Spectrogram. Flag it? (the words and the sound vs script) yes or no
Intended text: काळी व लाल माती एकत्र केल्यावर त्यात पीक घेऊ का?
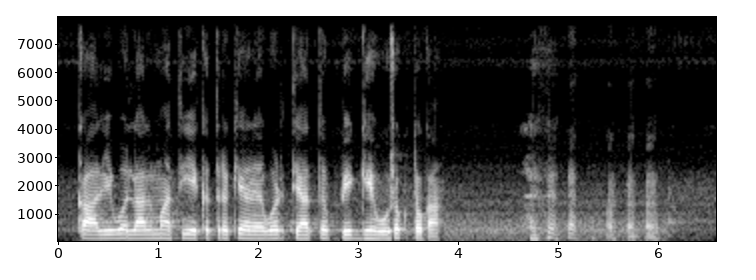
yes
